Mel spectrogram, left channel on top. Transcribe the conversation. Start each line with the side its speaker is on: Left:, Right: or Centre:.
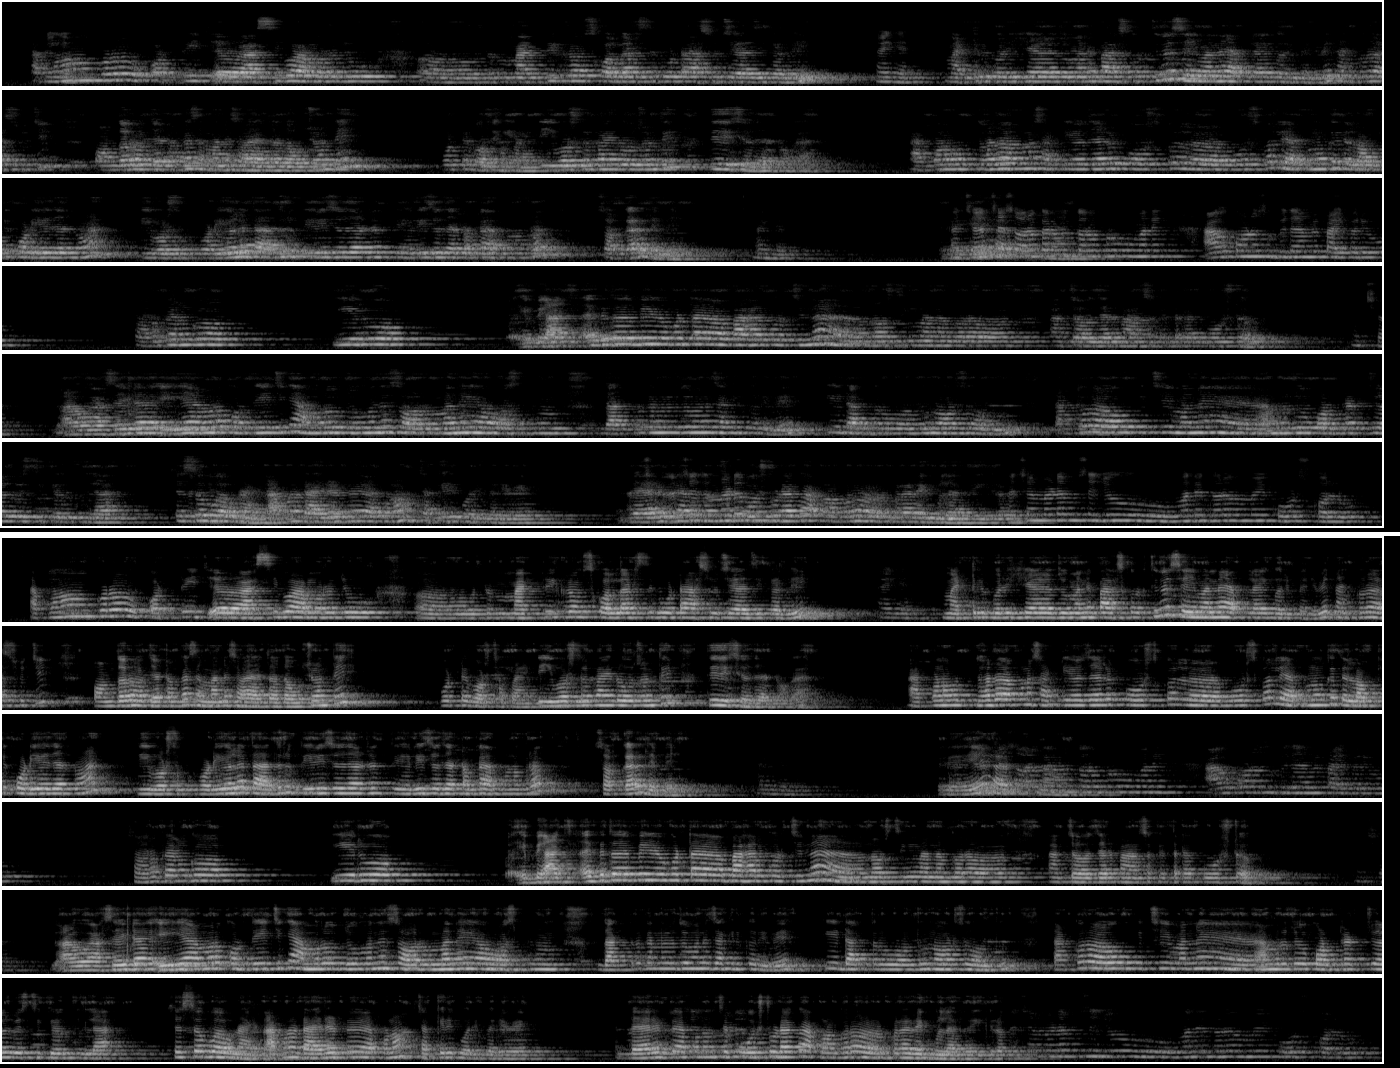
Right: ଆପଣ
Left: ଆଜ୍ଞା
Right: ତାଙ୍କର କଟି ଆସିବ ଆମର ଯୋଉ ଅ ମାଟ୍ରିକ ର ସ୍କଲାରସିପ ଗୋଟେ ଆସୁଛି ଆଜିକାଲି
Left: ଆଜ୍ଞା
Right: ମାଟ୍ରିକ ପରୀକ୍ଷା ଯୋଉମାନେ ପାସ କରିଥିବେ ସେଇମାନେ- ଆପ୍ଲାଏ କରିପାରିବେ ତାଙ୍କର ଆସୁଛି ପନ୍ଦର ହଜାର ଟଙ୍କା ସେମାନେ ସହାୟତା ଦଉଛନ୍ତି। ଗୋଟେ ବର୍ଷ
Left: ଆଜ୍ଞା
Right: ପାଇଁ ଦି ବର୍ଷ ପାଇଁ ଦଉଛନ୍ତି ତିରିଶ ହଜାର ଟଙ୍କା। ଆପଣ ଧର ଆପଣ ଷାଠିଏ ହଜାର କୋର୍ସ କଲେ କୋର୍ସ କଲେ ଆପଣଙ୍କୁ କେତେ ଲକ୍ଷେ କୋଡିଏ ହଜାର ଟଙ୍କା ଦି ବର୍ଷକୁ ପଡିଗଲା ତା ଦେହରୁ ତିରିଶ ହଜାର ତିରିଶ ହଜାର ଟଙ୍କା ଆପଣଙ୍କର ସରକାର ଦେବେ।
Left: ଆଜ୍ଞା। ଆଚ୍ଛା
Right: ଏ
Left: ଆଚ୍ଛା ସରକାରଙ୍କ
Right: ହଁ
Left: ତରଫରୁ ମାନେ ଆଉ କଣ ସୁବିଧା ଆମେ ପାଇପାରିବୁ?
Right: ସରକାରଙ୍କ ଇଏ ରୁ ଏବେ ଆଜି ଏବେ ତ ଏବେ ଗୋଟା ବାହାର କରିଛି ନା ନର୍ସିଂ ମାନଙ୍କର ପାଞ୍ଚ ହଜାର ପାଞ୍ଚଶହ କେତେ ଟା ପୋଷ୍ଟ
Left: ଆଚ୍ଛା
Right: ଆଉ ସେଇଟା ଏଇଆ ଆମର କରିଦେଇଛି କି ଆମର ଯୋଉ ମାନେ ସର୍ ମାନେ ହସ୍ ଡାକ୍ତରଖାନାରେ ଯୋଉମାନେ ଚାକିରି କରିବେ କି ଡାକ୍ତର
Left: ଆଜ୍ଞା
Right: ହୁଅନ୍ତୁ ନର୍ସ ହୁଅନ୍ତୁ ତାଙ୍କର
Left: ଆଜ୍ଞା
Right: ଆଉ କିଛି ମାନେ ଆମର ଯୋଉ କଣ୍ଟ୍ରାକ୍ଟଚୁଆଲ ବେସିକ୍ ଥିଲା ସେ ସବୁ
Left: ଆଜ୍ଞା।
Right: ଆଉ ନାହିଁ ଆପଣ ଡାଇରେକ୍ଟ ଆପଣ ଚାକିରୀ କରିପାରିବେ।
Left: ଆଚ୍ଛା
Right: ଡାଇରେକ୍ଟ
Left: ଆଚ୍ଛା
Right: ଆପଣ
Left: ମ୍ୟାଡାମ
Right: ସେ ପୋଷ୍ଟ ଗୁଡାକ ଆପଣଙ୍କର ମାନେ ରେଗୁଲାର ରହି
Left: ଆଚ୍ଛା ମ୍ୟାଡାମ ସେ ଯୋଉ ମାନେ ଧର ଆମେ କୋର୍ସ କଲୁ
